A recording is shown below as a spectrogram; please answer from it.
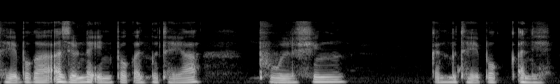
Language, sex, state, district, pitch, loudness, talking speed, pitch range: Mizo, male, Mizoram, Aizawl, 100 Hz, -22 LUFS, 195 wpm, 95-105 Hz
